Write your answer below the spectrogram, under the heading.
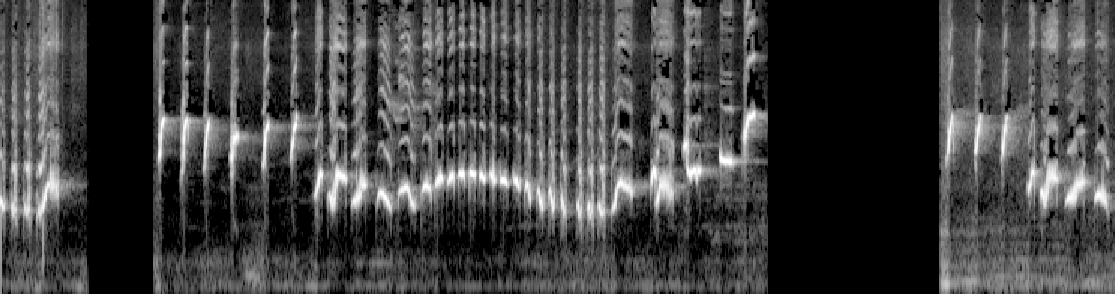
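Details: White-rumped shama singing as a provoking lure for other shamas: high whistled notes, then a long fast trill of notes arching up and down, a rising whistle, a silence, then more descending slurred whistles.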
